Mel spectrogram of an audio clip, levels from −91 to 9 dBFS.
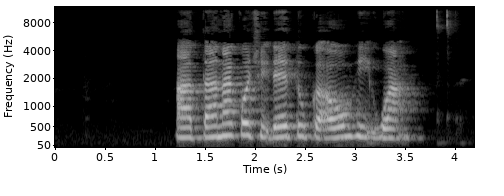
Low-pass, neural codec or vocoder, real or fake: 10.8 kHz; none; real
